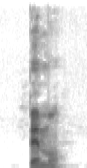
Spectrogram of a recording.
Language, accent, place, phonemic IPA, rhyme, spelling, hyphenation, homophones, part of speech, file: French, France, Lyon, /pɛj.mɑ̃/, -ɑ̃, payement, paye‧ment, payements, noun, LL-Q150 (fra)-payement.wav
- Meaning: alternative spelling of paiement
